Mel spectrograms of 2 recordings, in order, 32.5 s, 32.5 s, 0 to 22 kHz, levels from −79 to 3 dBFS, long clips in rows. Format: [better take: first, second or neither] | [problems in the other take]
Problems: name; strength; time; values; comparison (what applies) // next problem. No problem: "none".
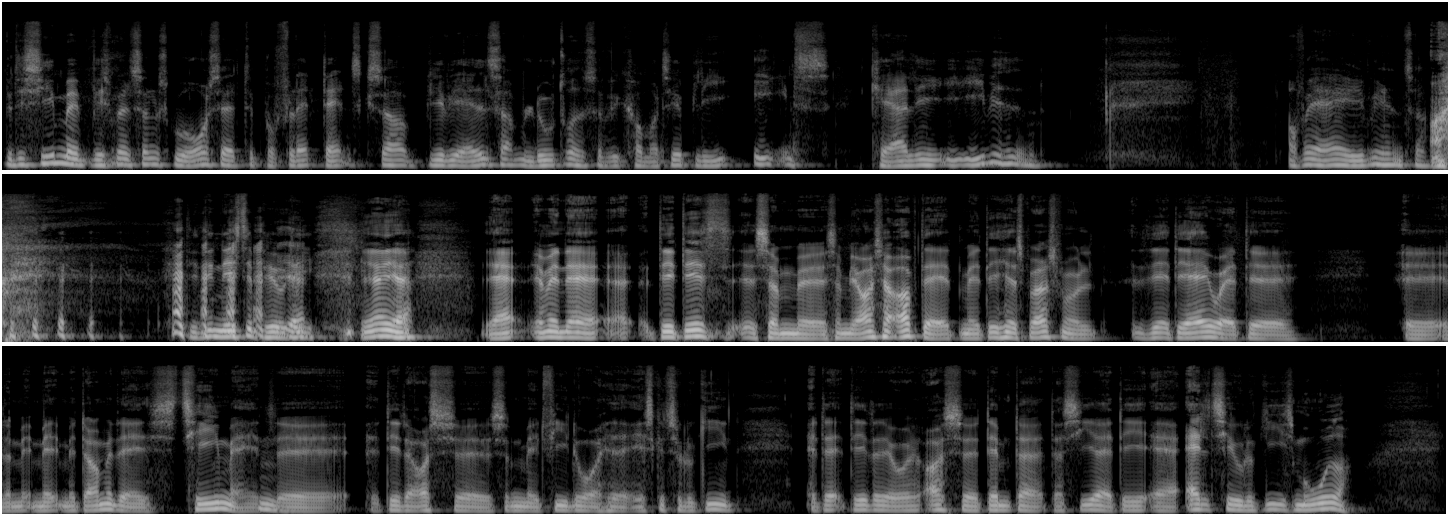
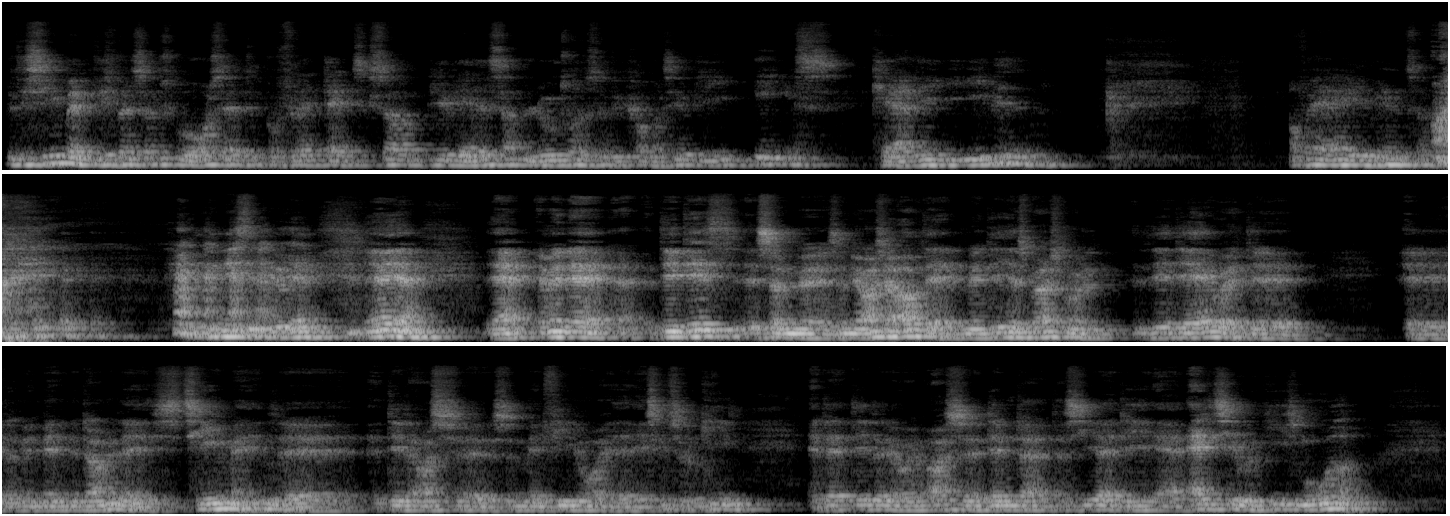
first | off-mic speech; far // room echo; noticeable; dies away in 0.6 s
